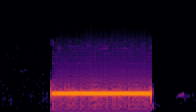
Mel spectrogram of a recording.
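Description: A telephone ringing tone, heard while a call is placed, sounds once as a single steady mid-pitched beep lasting about a second, then falls silent.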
